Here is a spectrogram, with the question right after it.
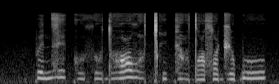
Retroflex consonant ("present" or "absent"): absent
